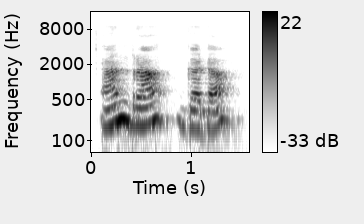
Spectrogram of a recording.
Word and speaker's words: Ndrangheta: As far as investigators knew, Ndrangheta, pronounced Andrangheta, okay, the Calabrian version of Cosa Nostra, ranking in the last 20 years as the most powerful Italian crime syndicate.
